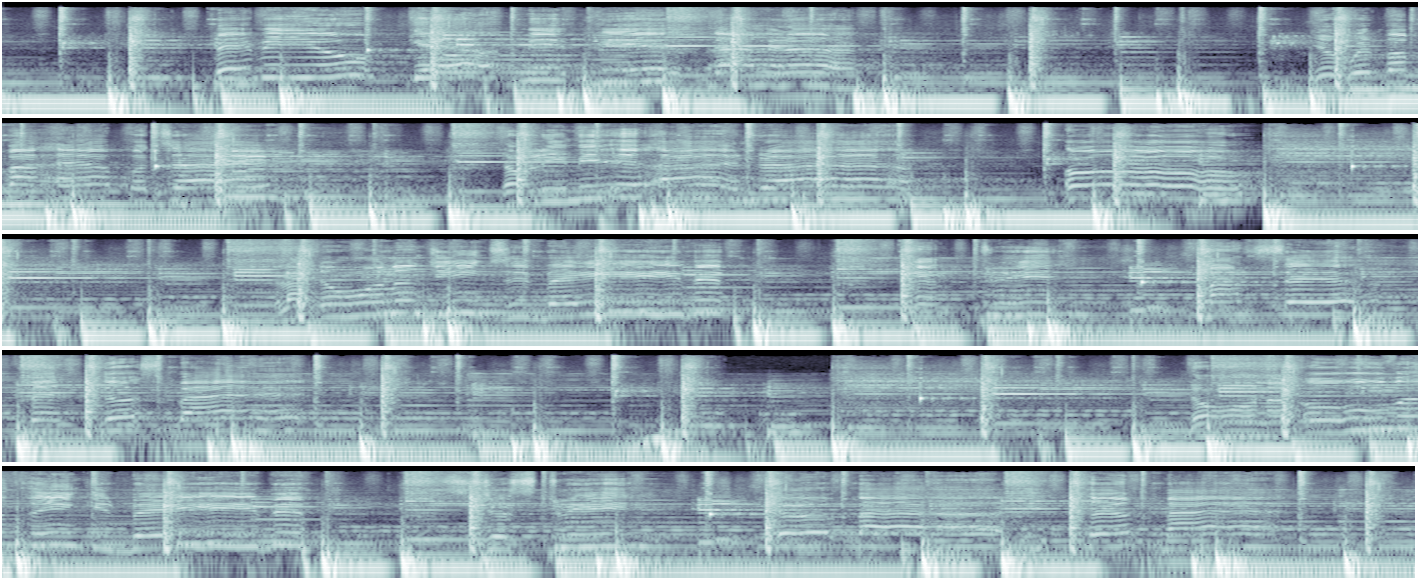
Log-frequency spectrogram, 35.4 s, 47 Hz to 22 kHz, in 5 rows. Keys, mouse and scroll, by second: 1.1 scroll down 4, 1.8-3.8 middle drag, 3.8-5.7 scroll down 4, 5.7-6.7 scroll down 1, 7.9-14.3 drag, 14.3 ctrl+s, 17.7 click, 19.2 Delete, 20.5-22.5 drag, 22.7 Delete, 24.1 ctrl+s, 24.7-25.0 scroll down 2, 26.0 click, 27.7-35.3 drag.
